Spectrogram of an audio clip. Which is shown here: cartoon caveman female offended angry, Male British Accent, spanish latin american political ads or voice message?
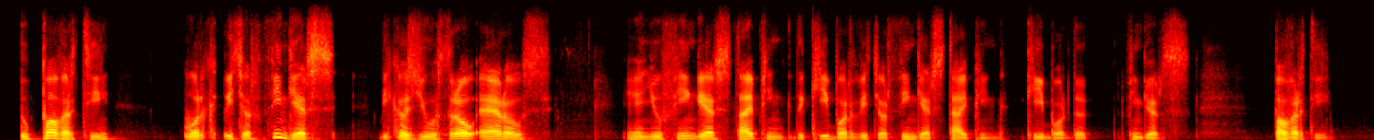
voice message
